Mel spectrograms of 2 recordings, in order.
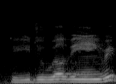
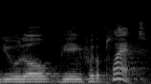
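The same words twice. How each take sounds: First: "angry" leaned on, rising at the end; stress on angry. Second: "plant" leaned on with a questioning rise; stress on plant. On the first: God asking Jonah the earlier question, stress on "angry". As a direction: ask it landing on "angry". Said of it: "same question he had earlier". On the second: God pressing Jonah about the plant, stress on "plant". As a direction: lift the new word "plant". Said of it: "But now he's saying". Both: Shown as a demonstration.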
